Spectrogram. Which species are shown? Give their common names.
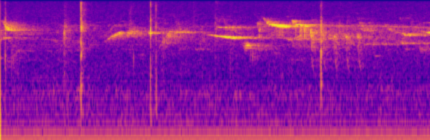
Apapane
